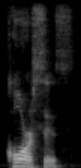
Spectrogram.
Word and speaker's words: courses: During this pandemic many universities universities I dibaca e ya kan universe senya universities offered online courses u-nya tidak dibaca courses to maintain continuity maintain tadi jadi i dibaca e di sini maintain to maintain continuity.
